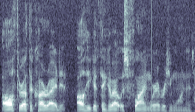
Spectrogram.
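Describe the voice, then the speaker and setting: A male student reading his own story aloud, unhurried, with occasional stumbles and restarts. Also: sits low, fairly even intonation, darkish tone, muffled recording, a little hiss or hum. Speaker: student reader.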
